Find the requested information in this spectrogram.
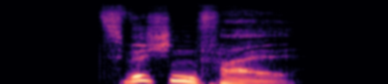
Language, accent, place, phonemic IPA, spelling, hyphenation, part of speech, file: German, Germany, Berlin, /ˈt͡svɪʃn̩ˌfal/, Zwischenfall, Zwi‧schen‧fall, noun, De-Zwischenfall.ogg
- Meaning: incident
